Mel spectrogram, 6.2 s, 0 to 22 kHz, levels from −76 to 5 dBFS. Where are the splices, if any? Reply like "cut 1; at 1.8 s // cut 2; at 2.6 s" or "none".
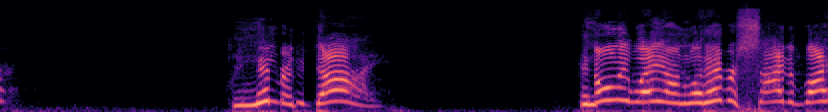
cut 1; at 2.2 s // cut 2; at 4.5 s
